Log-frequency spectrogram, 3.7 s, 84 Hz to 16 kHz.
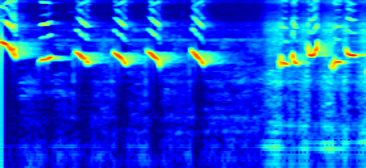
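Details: Greater green leafbird, a caged contest winner from the Palembang area of Indonesia, gives five loud descending whistled slurs about every 0.4 seconds, then switches to a quicker jumble of twisting whistles over a faint low hum.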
